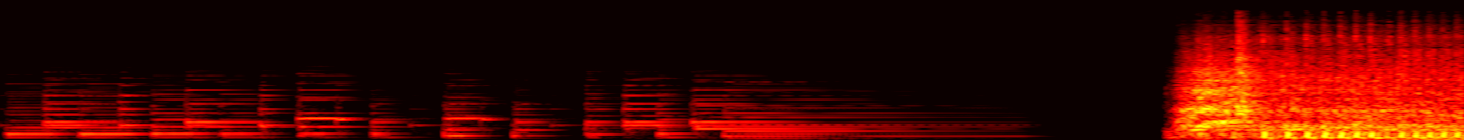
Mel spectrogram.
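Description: A short run of plucked musical notes fades out, a brief silence follows, then a lawn mower engine mowing the lawn at the Mutual Audio Network abruptly roars in, loud, steady and rough, running for the final second and a half.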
